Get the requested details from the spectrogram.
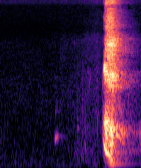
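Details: Person whose nose has tingled since waking, who usually has hayfever controlled with pills and whose trigger is unknown, sneezes into cupped hands: a faint intake, then one sharp, explosive, somewhat muffled burst. Single sneeze.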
